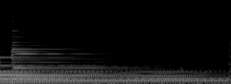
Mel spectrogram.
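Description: Marini Made 28-string bass lap harp: one more note plucked just after the start, then the notes ringing on together and slowly fading away.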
